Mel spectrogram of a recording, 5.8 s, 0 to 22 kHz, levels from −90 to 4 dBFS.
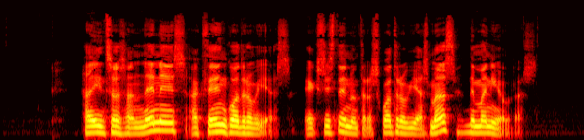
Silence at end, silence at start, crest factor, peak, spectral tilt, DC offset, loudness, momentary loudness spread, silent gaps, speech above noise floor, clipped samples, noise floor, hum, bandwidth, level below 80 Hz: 0.75 s; 0.85 s; 16 dB; -6 dBFS; -6.5 dB/octave; under 0.1%; -22 LUFS; 11 LU; none; 50 dB; under 0.1%; -72 dBFS; none; 15 kHz; -66 dBFS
